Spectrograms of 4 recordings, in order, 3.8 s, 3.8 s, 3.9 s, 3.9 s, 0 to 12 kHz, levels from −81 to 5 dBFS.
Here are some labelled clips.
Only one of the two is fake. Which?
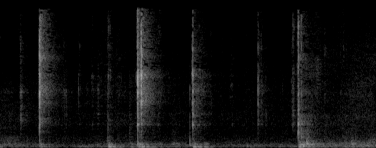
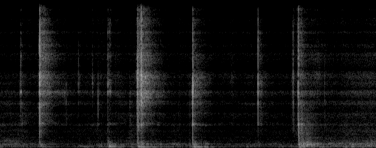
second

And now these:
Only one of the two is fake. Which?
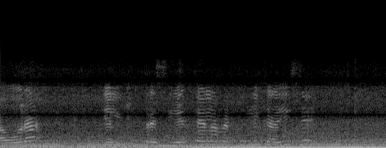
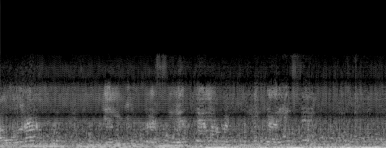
second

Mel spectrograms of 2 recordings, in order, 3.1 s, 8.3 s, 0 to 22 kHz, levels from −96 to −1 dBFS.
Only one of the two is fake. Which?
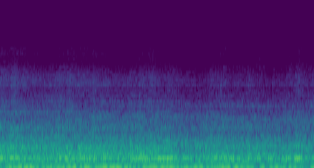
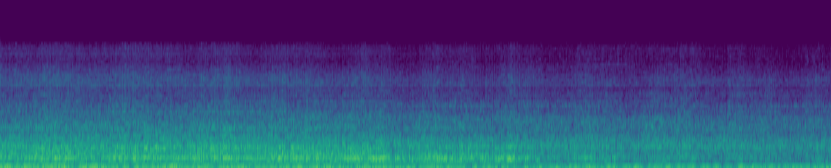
second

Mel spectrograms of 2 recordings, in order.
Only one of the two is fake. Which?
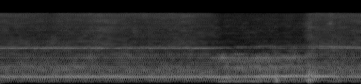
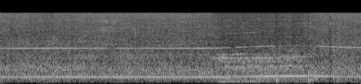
first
